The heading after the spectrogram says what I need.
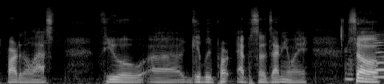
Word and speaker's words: Ghibli: since she was part of the last few Ghibli episodes anyway. I think I was only part of one. Oh, never mind. Okay, whatever. Ghibli, by the way, it's yeah, Ghibli.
